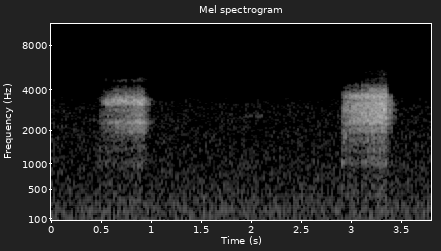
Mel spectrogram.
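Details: An owl at its nest, recorded 4:09 AM on 4 May 2016 as food is delivered and eaten inside; two drawn-out, noisy hissing screeches about two seconds apart.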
